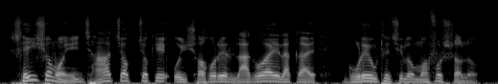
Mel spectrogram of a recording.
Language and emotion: Bengali, neutral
